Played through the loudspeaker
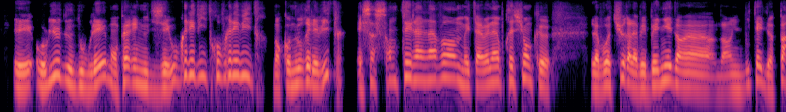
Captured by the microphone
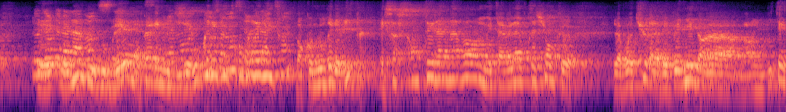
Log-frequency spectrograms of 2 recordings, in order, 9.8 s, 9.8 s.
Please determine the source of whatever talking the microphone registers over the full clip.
both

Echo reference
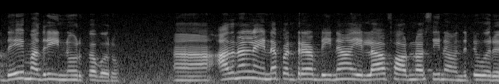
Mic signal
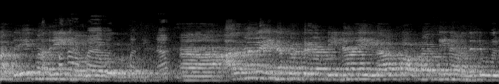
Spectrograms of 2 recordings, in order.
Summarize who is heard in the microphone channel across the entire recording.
both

